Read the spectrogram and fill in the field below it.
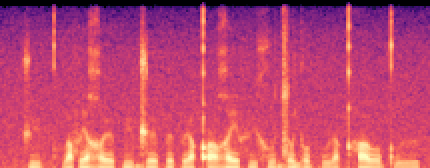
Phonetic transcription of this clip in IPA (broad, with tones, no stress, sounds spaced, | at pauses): t͡ʃ yː˨ kʷʰ ɑ˨˩˦ f e˥˧ ʁ øː˨˦ p yː˥˩ d͡ʒ øː˥˩ p ø˥ p øː˨ qʼ o˨˩˦ ʁ eː˥ f y˥˧ x u˥ d͡z o˥˧ j o˥ kʷ ɯː˨ qʰ oː˥˧ kʷʼ ɯ˨˦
